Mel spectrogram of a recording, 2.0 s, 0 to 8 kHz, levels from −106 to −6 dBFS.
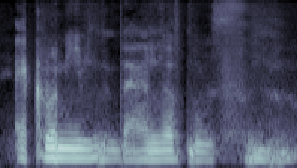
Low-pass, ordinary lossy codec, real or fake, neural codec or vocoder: none; none; fake; codec, 16 kHz, 1 kbps, FreqCodec, larger model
